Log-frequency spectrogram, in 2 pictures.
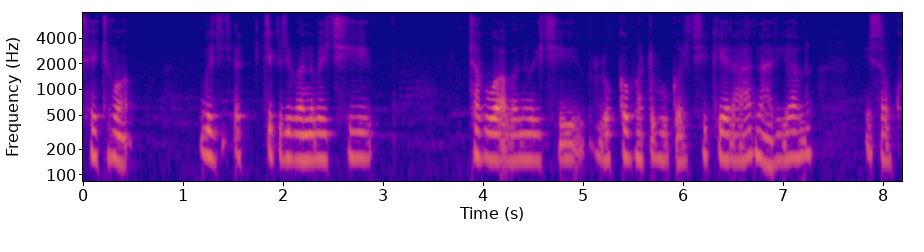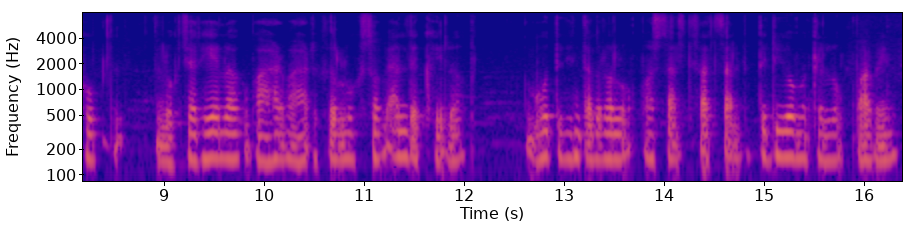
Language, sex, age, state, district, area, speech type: Maithili, female, 45-60, Bihar, Darbhanga, urban, spontaneous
